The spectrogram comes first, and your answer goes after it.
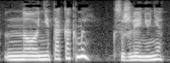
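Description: A woman reading an audiobook and voicing a young noble wife who speaks eagerly and lively. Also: fairly low pitch, moderate pace, no echo, lo-fi sound, close to an everyday voice. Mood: warm. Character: Jeanne, young noble wife, anxious and affectionate.

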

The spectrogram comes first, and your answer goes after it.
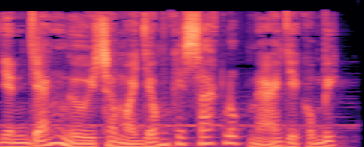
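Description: Deep-voiced man telling a ghost story. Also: breathy edge. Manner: steady, measured telling that turns frantic in quoted outbursts. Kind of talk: first-person ghost story narration. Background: faint music.

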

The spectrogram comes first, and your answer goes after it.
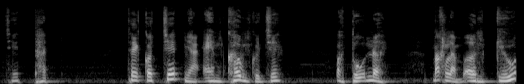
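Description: A man's voice: mid-range voice, expressive, normal speed, dry recording, close to an everyday voice. A man voicing a simple, gullible male servant in an audio story, tipsy and slurring as if his mouth is full. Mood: panicked.

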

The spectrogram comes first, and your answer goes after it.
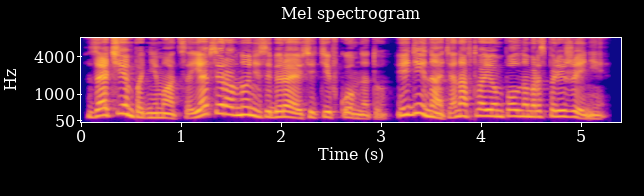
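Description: A woman's voice: mid-range voice, big pitch swings, fast talker, darkish tone, pitched above the performer's own voice, close to an everyday voice. A woman voicing a pushy young man in an audiobook, speaking insistently and with cheerful meddling. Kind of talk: audiobook dialogue.

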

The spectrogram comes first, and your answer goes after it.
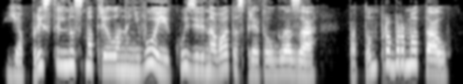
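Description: High-voiced woman narrating an audiobook. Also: lively intonation, brisk, dark tone, no echo, clean studio sound. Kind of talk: first-person audiobook narration.

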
